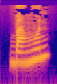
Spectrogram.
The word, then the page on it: bangun: indonesian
